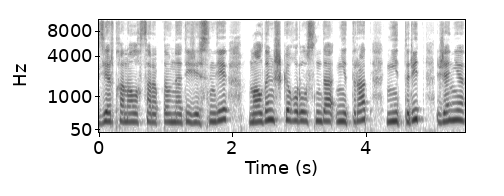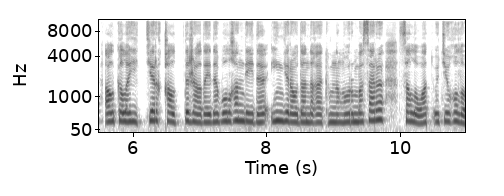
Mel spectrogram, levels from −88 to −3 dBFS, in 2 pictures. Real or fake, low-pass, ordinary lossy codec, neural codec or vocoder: fake; none; none; vocoder, 22.05 kHz, 80 mel bands, Vocos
